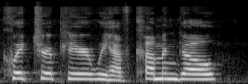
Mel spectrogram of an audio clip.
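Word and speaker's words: Kum & Go: our we have quick trip here we have come and go it's spelled k-u-m then n then go geo that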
